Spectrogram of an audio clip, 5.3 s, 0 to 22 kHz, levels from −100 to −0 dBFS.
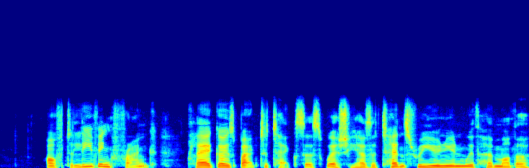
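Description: From 0.68 s to 2.23 s the level climbs by about 4 dB in an automatic gain rising fault: the gain control judged the input too quiet and pushed its gain up steadily, so the speech and the background noise beneath it swell together until just before "back to". On a waveform the envelope widens gradually across that stretch. On a spectrogram every band, including the noise floor between syllables, brightens slowly, and above roughly 8 kHz it stays dark because of the call codec's bandwidth limit.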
